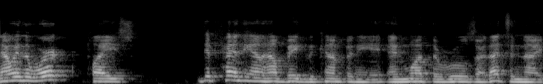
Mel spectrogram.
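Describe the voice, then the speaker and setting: With a somewhat breathy sound, a man keeps a moderate tempo, his pitch varying in an ordinary way. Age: 60s. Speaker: political candidate. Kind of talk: panel discussion.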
